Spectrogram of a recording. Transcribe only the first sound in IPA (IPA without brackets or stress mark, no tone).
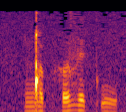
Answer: ŋ͡ǃ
